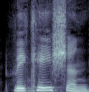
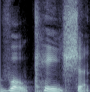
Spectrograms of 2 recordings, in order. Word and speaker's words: vacation: 后面接的一个形容词子句， I don't need a vacation from， I don't need a 就是我不需要， vacation 就是指假期。大家特别注意一下这个发音，我以前刚学英文的时候我也发错，我会讲成 vacation，然后我现在才发现我的学生会说成 vocation，然后会拼成 V-O-C-A-T-I-O-N，那个就变成一个天职，那就不对了，所以是 vacation， V-A-C-A-T-I-O-N 是指度假，是指假期的意思。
